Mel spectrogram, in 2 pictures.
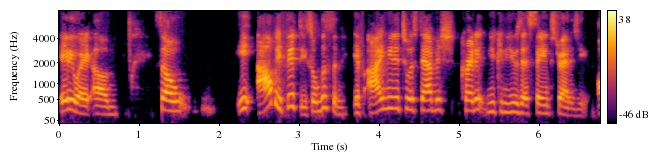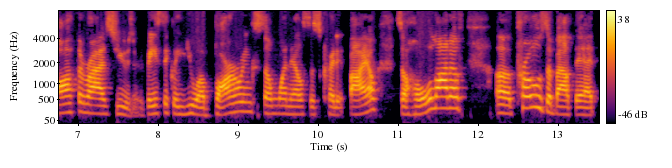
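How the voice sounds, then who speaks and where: A credit coach in her late forties hosts a live advice webcast from a small home office, answering questions in a chatty, animated, conversational way. Her pitch is fairly low and her pace moderate, captured through dull lo-fi webcam audio.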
